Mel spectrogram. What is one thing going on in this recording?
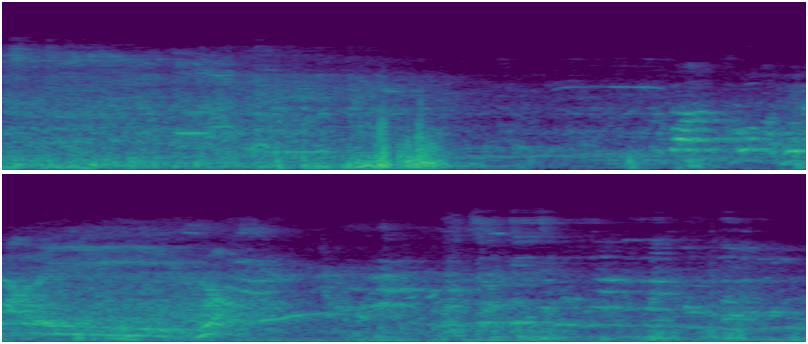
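Riders scream loudly on a spinning fairground ride.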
